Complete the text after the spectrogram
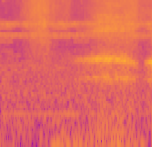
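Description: A young woman blows softly onto her fingers.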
